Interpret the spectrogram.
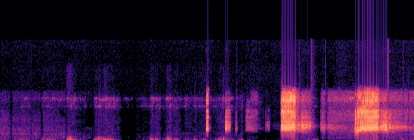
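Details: Duck, described as white and living in water, played back during a Marathi school lesson on birds: two loud, harsh, nasal quacks near the end, after Marathi talk about ducks and ducklings.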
